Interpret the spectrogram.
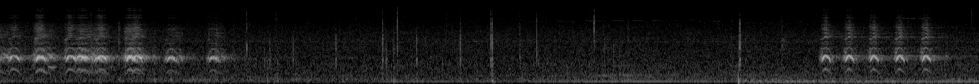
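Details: Crows trading calls: a quick volley of harsh caws at the outset, a long lull with a low steady hum and occasional clicks, then a neat series of five rhythmic caws roughly a third of a second apart.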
